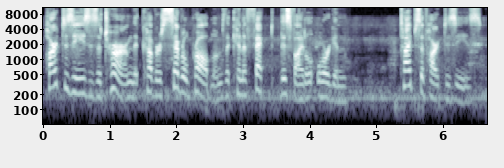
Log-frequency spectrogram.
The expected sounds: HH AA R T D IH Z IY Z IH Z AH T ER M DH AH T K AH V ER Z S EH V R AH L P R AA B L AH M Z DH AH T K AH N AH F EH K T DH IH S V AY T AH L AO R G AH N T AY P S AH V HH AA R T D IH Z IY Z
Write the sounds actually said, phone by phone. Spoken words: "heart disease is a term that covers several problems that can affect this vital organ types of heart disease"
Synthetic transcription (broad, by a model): HH AA R T D IH Z IY Z IH Z AH T ER M DH AH T K AH V ER Z S EH V R AH L P R AA B L AH M Z DH AH T K AH N AH F EH K T DH IH S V AY T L AO R G AH N T AY P S AH V HH AA R T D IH Z IY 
